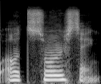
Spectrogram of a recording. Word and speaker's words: outsourcing: So the pronunciation here the stress is still on the first syllable out.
